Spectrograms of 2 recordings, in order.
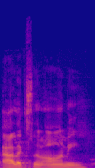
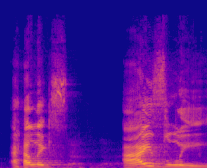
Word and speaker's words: Alex Isley: Because in my mind, I want to call her Alex and Ani, but it's Alex Isley.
